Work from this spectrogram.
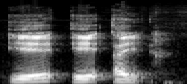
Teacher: అంటే కంఠాలు తాలవ్యాల నుంచి ఉద్భవించేటువంటివి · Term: కంఠతాలవ్యు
